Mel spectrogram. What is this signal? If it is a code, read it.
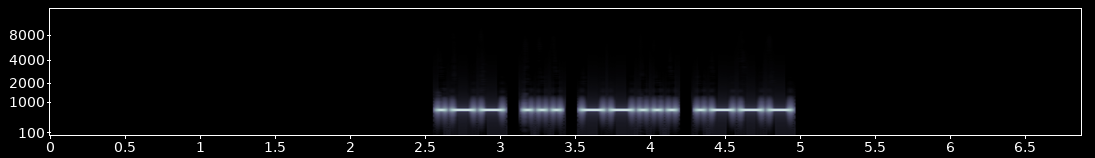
Morse code, heard as a keyed tone, about 25 wpm, 700 Hz. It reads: WS7J
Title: USA Call Signs - 4 Characters - Repeated 3x - 25wpm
